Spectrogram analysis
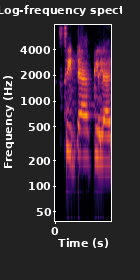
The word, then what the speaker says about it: Psittacula: Psittacula, remember P is silent.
